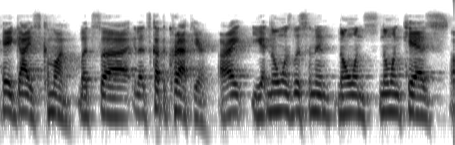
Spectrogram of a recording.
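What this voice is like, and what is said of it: Put-on New York accent. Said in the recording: “He's got a New York accent.”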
